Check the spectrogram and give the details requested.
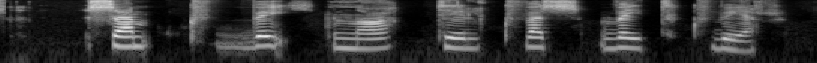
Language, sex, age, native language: Icelandic, female, 12, Icelandic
